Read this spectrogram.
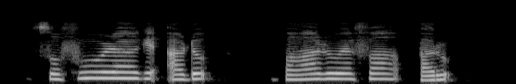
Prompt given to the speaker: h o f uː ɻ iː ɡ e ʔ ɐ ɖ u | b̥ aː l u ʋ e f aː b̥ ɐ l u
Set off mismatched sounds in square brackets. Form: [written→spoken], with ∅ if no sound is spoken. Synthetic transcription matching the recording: [h→s] o f uː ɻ [iː→aː] ɡ e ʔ ɐ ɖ u | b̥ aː [l→ɾ] u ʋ e f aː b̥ ɐ [l→ɾ] u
